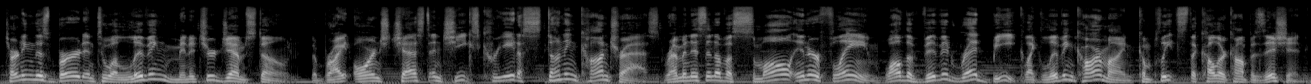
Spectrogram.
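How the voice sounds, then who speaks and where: A man narrates in a nature documentary style with a slightly high voice and very lively, swooping intonation. His delivery is scripted, descriptive and measured, with music playing behind him.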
